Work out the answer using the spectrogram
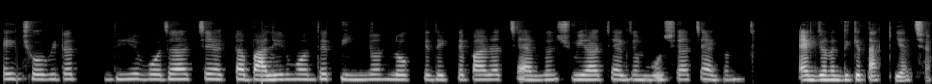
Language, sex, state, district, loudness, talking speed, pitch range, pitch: Bengali, female, West Bengal, Paschim Medinipur, -19 LUFS, 165 wpm, 215-235 Hz, 225 Hz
